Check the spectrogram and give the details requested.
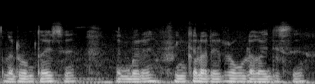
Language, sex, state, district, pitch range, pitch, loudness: Bengali, male, Tripura, Unakoti, 125-135 Hz, 130 Hz, -18 LUFS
